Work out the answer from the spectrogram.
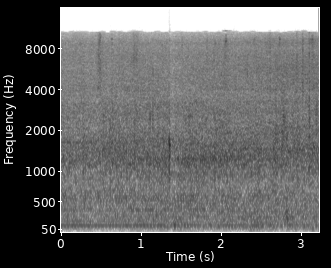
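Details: Constant engine drone and road rumble with a single brief knock, and no animal calls.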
